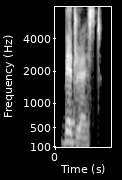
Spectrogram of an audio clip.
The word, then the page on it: bedrest: Indian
